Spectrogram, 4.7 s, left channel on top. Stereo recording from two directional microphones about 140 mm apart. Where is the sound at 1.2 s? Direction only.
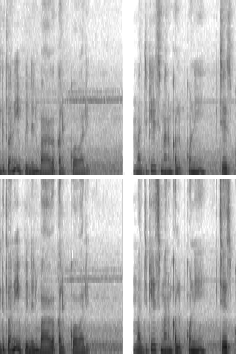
30° right (ahead or behind).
